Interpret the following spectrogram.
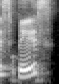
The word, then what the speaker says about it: space: Samosa correctly and then they will say space because of their um you know misunderstanding that it is es it is not es it is just s okay the worst uh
